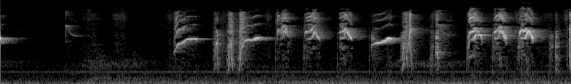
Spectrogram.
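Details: Therapy song of a white-eye to get quiet birds singing: after near silence, a lively run of high chirps and upslurred whistles repeated in quick, evenly spaced bursts.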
